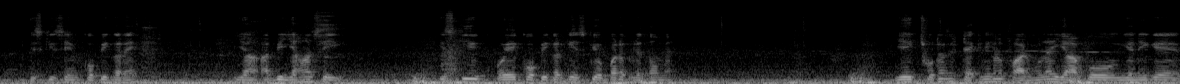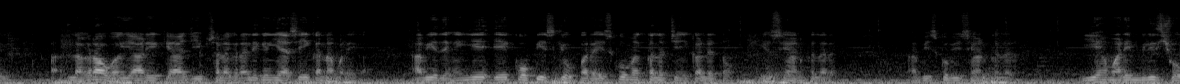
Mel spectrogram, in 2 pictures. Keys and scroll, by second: 1.6 super+z.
